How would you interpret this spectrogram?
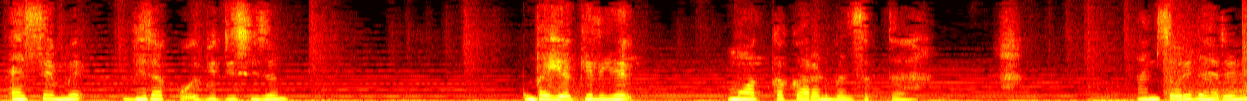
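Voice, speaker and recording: An actress playing a young woman who quietly and apologetically refuses a marriage proposal in a radio play. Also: high-pitched, lo-fi sound. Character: young woman torn by family duty, apologetic.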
